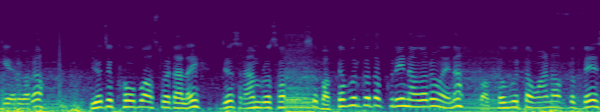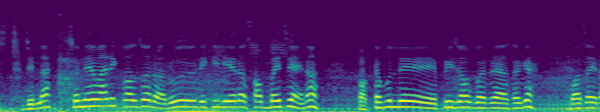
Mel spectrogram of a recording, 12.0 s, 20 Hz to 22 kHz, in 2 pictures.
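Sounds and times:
man talking: 0.0 - 12.0
motorcycle riding: 0.0 - 12.0.

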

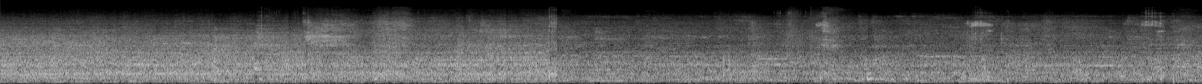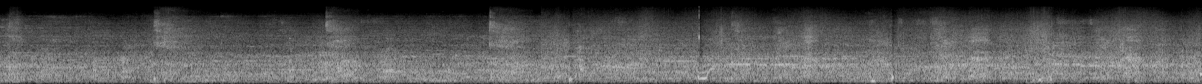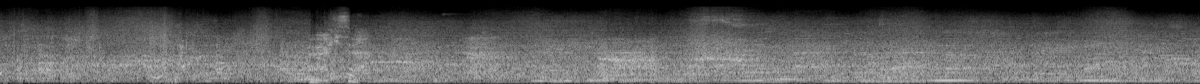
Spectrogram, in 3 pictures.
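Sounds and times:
gym room noise: 0.0 - 36.0.

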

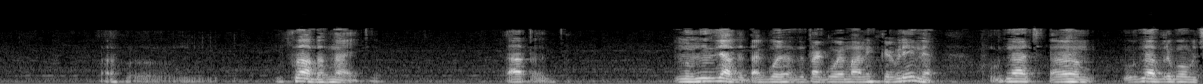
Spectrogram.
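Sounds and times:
faint steady hiss: 0.0 - 12.0
man saying uh: 1.0 - 2.2.

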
